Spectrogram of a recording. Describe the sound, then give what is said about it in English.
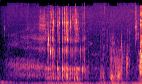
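Black coffee trickles and splashes steadily into a cup for a few seconds, a wet, bubbling pour with small drips, rising slightly in pitch as it fills, over a low hum. “That, my friend, is a lovely black coffee.”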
